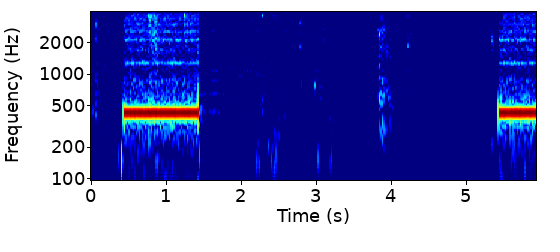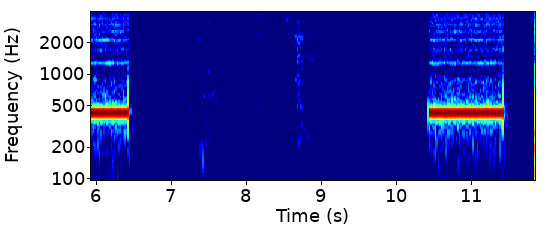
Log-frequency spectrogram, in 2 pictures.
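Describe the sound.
Telephone ringback tone while a call is transferred: three steady tone bursts of about one second each, spaced at even intervals of roughly five seconds, with near silence and faint rustles between them.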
